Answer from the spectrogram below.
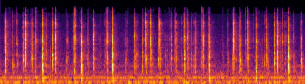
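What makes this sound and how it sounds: Fingertips of both hands tap the keys of a full-size white plastic computer keyboard with keycaps resting on a wooden desk. A steady stream of quick, bright plastic clicks follows, each dying away almost instantly, with little low end.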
